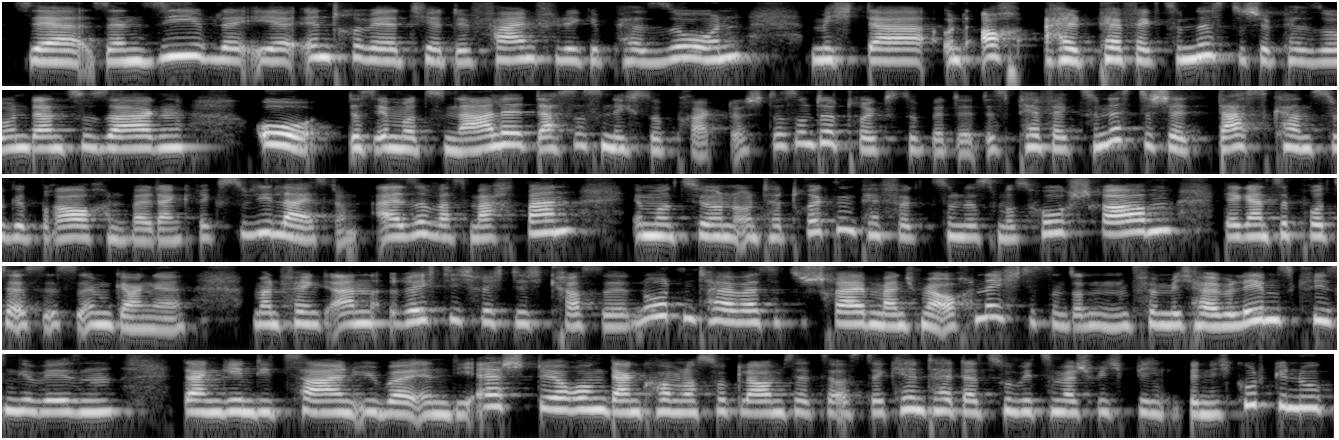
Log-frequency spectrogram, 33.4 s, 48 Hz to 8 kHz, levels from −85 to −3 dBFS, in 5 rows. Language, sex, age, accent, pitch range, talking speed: German, female, 10-29, German, 215-260 Hz, 180 wpm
